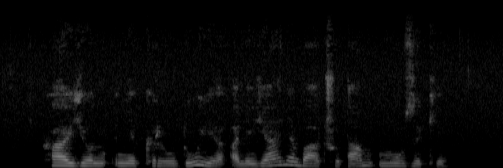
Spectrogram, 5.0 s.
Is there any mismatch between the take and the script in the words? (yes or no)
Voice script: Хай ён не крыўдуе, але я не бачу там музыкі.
no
